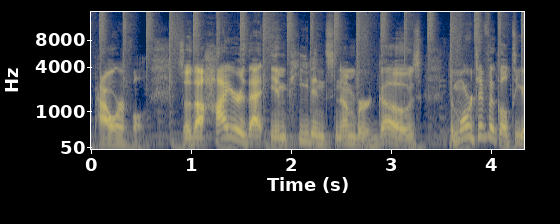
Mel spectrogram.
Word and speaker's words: impedance: is the resistance or impedance I used to pronounce that impotence but that sounds like a completely different kind of problem impedance is measured in ohms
